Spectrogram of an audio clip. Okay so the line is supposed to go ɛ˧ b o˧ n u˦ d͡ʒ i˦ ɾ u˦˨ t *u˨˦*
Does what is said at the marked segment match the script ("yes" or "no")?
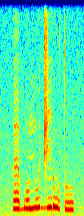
no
